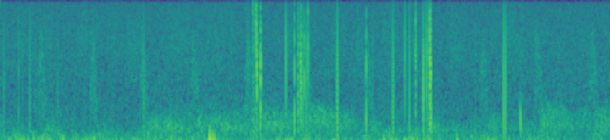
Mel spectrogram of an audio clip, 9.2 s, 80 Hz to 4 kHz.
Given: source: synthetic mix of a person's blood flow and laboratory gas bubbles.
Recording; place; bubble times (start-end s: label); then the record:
Doppler ultrasound of blood flow; subclavian vein
7.78-7.85 s: bubbles
From the record:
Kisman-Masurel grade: 112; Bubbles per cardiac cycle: 1 to 2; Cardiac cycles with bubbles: 1 to 10%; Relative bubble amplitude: moderate (0.250 to 0.450); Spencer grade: 1 (occasional bubble signal discernible with the cardiac motion signal, with majority of cardiac periods free of bubbles); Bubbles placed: anywhere in the cardiac cycle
